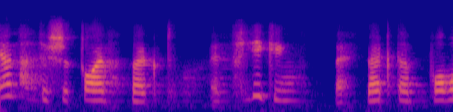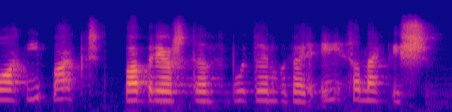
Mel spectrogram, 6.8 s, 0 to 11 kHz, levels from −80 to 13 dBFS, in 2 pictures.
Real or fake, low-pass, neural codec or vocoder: fake; 7.2 kHz; codec, 16 kHz, about 1 kbps, DyCAST, with the encoder's durations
